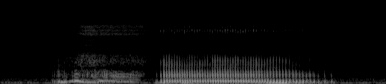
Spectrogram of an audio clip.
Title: Dog Snoring. Honeybee gets relaxed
